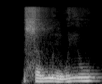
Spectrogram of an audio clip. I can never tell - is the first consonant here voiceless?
yes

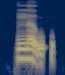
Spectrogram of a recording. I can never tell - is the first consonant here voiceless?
no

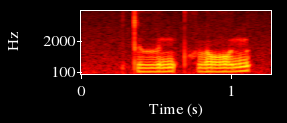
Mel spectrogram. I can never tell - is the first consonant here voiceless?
yes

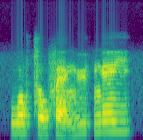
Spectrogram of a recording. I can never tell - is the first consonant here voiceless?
no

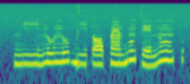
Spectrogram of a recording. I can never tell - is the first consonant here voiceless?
no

